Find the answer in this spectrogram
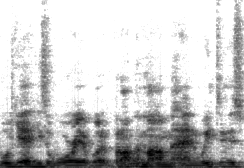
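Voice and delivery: ordinary talk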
